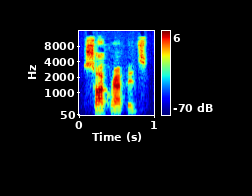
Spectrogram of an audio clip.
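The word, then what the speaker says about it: Sauk Rapids: Rapids Minnesota right Sock Rapids with a s Sock Rapids right South like North s Sock Rapids spell it s a u k r a p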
